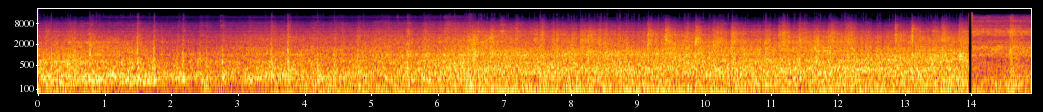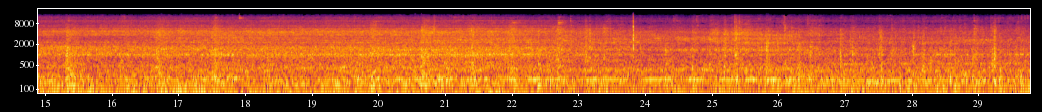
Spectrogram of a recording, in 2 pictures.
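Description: Kalka–Shimla narrow-gauge toy train running, wheels clattering on the rails, heard from on board. The running noise is loud and dense at first, inside the long Tunnel No. 33 (Barog tunnel), then drops abruptly about halfway through to a quieter level.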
